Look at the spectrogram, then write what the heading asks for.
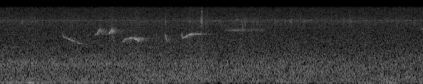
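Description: A small bird chirps several short notes that glide up and down, mostly in the first half, over a steady hiss of open-air background noise.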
